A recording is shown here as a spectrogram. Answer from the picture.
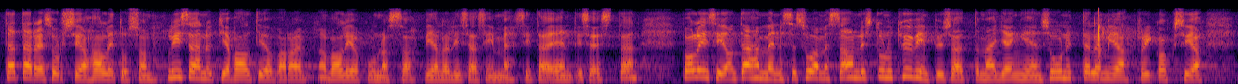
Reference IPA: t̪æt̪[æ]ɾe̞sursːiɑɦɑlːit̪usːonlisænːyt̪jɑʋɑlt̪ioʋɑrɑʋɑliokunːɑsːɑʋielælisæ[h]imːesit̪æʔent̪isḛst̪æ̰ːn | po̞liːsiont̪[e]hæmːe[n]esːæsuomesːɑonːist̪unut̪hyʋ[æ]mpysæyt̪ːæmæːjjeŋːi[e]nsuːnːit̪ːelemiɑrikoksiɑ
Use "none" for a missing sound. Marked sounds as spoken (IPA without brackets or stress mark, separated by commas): æ, s, æ, nː, i, e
